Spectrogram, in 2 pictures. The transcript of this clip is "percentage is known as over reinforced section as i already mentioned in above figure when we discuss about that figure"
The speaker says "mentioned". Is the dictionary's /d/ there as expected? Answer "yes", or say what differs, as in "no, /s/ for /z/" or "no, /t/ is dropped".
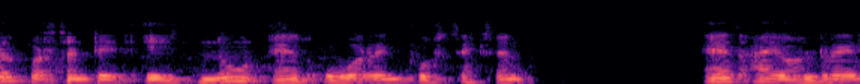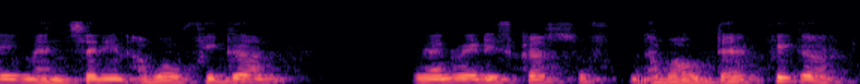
no, /d/ is dropped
